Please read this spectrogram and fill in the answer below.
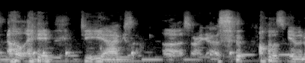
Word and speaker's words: LaTeX: to debate you and tell you that it's pronounced LaTeX. But I think if you go on Wikipedia, there are both pronunciations are there. But I believe the original founders wanted it to be called LaTeX.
